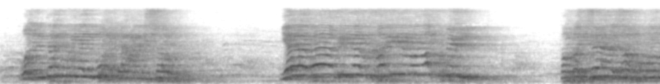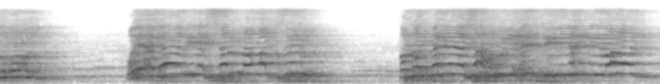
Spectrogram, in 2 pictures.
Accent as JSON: {"language": "Arabic", "country": "Egypt", "said": "اللهم احفظ بلدنا مصر وسائر بلاد"}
